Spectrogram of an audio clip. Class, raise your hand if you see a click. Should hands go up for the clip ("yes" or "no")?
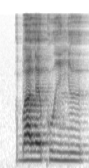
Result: no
